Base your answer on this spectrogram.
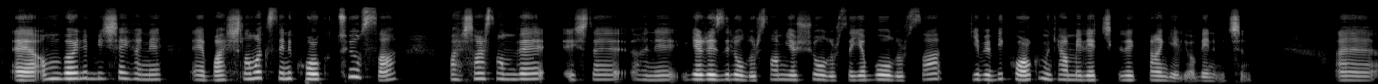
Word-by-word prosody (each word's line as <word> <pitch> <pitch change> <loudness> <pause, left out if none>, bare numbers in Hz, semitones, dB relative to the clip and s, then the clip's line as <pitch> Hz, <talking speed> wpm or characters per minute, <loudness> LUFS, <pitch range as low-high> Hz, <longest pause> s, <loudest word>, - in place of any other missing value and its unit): Eee, 200 -1 +8
ama 250 +7 0
böyle 265 0 +6
bir 270 - -8
şey, 265 0 +1
hani, 230 -2 -6 0.3
eee, 210 -2 -4
başlamak 255 +8 +2
seni 270 0 -1
korkutuyorsa, 255 - +3 0.5
"Başlarsam 250 +1 -1
ve, 250 +1 +2 0.2
işte, 225 +1 -4
hani, 210 -1 -8
ya 230 0 +5
rezil 230 0 +5
olursam, 220 +2 -1
ya 215 -1 -1
şu 230 +2 -7
olursa, 195 -2 -3
ya 205 +1 -3
bu 225 - 0
olursa." 220 +5 -2 0.3
gibi 225 -2 -3
bir 250 0 -9
korku 225 +4 +3
mükemmeliyetçilikten 205 -3 -2
geliyor 160 0 -10
benim 170 -2 -6
için. - - 0 0.9
Eee, 195 -1 -4
225 Hz, 135 wpm, -24 LUFS, 205-250 Hz, 0.9 s, Eee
